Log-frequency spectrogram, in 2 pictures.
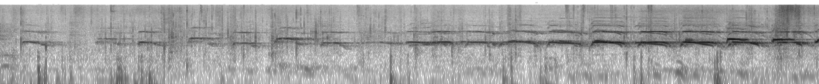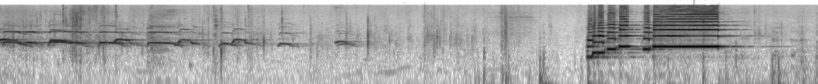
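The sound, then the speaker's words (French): A bird-song imitator whistles bird imitations during an offbeat ornithology talk at FestiWild, in quick, warbling chirps and trills that run on for several seconds. After a pause comes a loud, bright burst of rapid, rising whistled notes. “qui sont des chanteurs d'oiseaux et donc qui donnent une conférence ornitho décalée”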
